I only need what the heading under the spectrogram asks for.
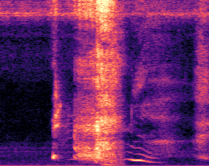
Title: Strong induced sneezes. I look hilarious 🤣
